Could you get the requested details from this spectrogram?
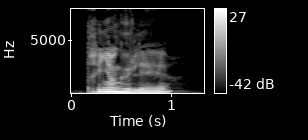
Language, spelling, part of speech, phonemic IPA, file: French, triangulaire, adjective / noun, /tʁi.jɑ̃.ɡy.lɛʁ/, Fr-triangulaire.ogg
- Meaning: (adjective) triangular; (noun) three-way race, struggle etc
